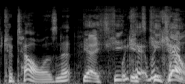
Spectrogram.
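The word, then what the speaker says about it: Ketel: have done salary RSE right Kel catel it's catel isn't it yeah we can't pronounce any Diamond Backs namel Kel Marte we're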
